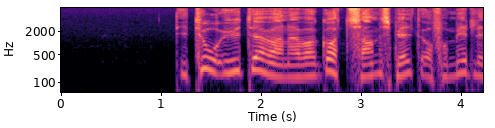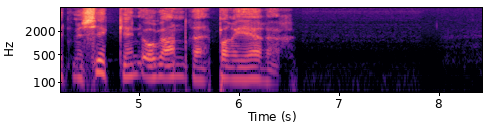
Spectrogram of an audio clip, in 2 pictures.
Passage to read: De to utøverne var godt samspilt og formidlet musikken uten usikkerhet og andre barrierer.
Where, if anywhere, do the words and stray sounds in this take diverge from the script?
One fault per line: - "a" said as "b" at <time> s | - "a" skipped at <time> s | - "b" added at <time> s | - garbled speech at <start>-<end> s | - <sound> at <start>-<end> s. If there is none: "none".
- "uten usikkerhet" skipped at 5.0 s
